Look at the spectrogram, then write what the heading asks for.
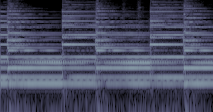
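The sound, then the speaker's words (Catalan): The new church bell of Solsona tolls the signal for a municipal council plenary session, in a steady sequence of five loud strokes, each strike's bright metallic ring sustaining and overlapping the next, with no voices. “I encara ens falta un altre toc que s'havia perdut, el de ple municipal.”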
